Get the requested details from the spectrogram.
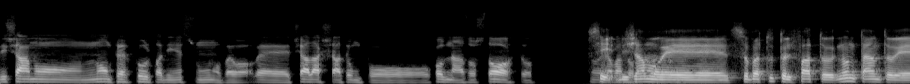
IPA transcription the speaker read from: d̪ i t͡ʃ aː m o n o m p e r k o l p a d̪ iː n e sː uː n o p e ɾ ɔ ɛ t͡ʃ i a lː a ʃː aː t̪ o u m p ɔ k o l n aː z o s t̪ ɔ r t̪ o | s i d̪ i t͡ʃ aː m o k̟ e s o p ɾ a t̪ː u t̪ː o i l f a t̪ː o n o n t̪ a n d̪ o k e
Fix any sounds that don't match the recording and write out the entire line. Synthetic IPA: d̪ i t͡ʃ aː m o n o m p e r k o l p a d̪ i n e sː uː n o p e ɾ ɔ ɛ t͡ʃ i a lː a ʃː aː t̪ o u m p ɔ k o l n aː z o s t̪ ɔ r t̪ o | s i d̪ i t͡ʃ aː m o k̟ e s o p ɾ a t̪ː u t̪ː o i l f a t̪ː o n o n t̪ a n t̪ o k e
